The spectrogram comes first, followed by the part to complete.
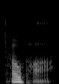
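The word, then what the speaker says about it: Taupō: paw tau e o toe paw how the locals pronounce it taupe ah this is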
